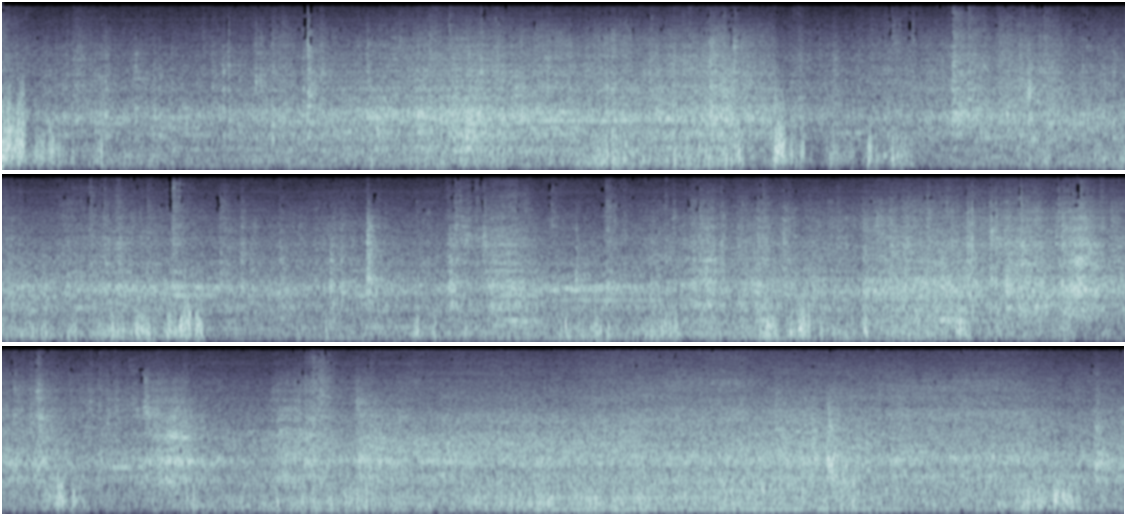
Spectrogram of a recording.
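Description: Hydraulic demolition excavators running steadily while the boom's attachment tears into the wreckage, with frequent irregular clanks, scrapes and crunches of metal and concrete debris.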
